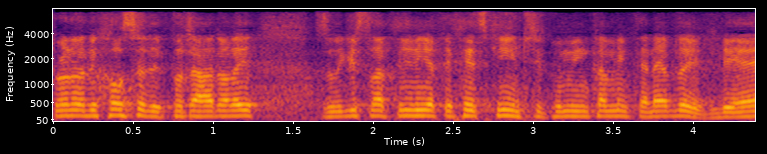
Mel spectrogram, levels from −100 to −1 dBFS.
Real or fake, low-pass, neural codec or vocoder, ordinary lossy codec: fake; 7.2 kHz; codec, 16 kHz, 1.1 kbps, Voila-Tokenizer; AAC, 32 kbps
